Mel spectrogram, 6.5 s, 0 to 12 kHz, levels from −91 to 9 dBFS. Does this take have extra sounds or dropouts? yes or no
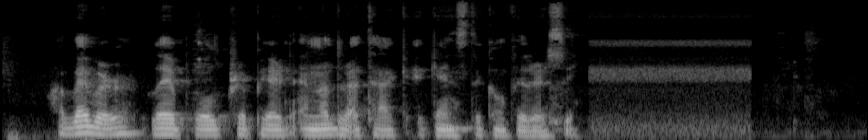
no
